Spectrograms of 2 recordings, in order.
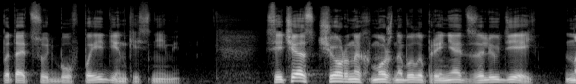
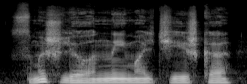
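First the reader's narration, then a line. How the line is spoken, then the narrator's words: Breathed out. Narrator (Russian): выдохнул один из черных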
